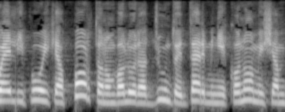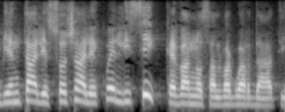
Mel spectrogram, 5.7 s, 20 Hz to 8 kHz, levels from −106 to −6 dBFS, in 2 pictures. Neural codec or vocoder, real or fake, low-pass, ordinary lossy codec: none; real; none; none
